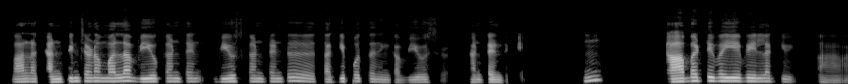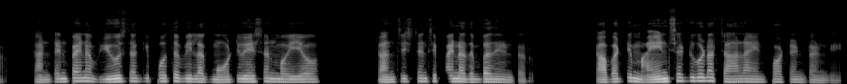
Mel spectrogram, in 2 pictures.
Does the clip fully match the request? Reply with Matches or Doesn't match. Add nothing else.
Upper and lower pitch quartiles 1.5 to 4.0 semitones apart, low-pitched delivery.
Matches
